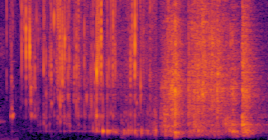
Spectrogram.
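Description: Liquid laundry detergent poured from a jug into a top-loading washing machine, splashing and trickling, louder in the second half.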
